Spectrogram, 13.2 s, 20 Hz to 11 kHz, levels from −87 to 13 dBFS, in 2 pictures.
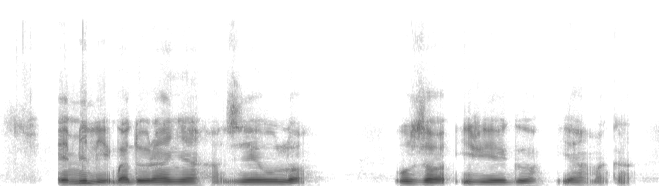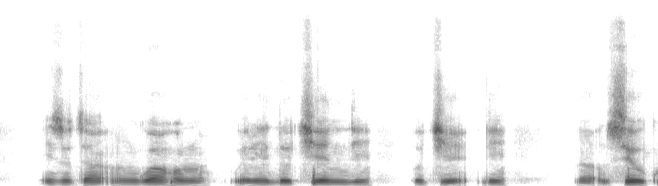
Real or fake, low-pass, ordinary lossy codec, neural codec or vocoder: real; 9.9 kHz; Opus, 32 kbps; none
